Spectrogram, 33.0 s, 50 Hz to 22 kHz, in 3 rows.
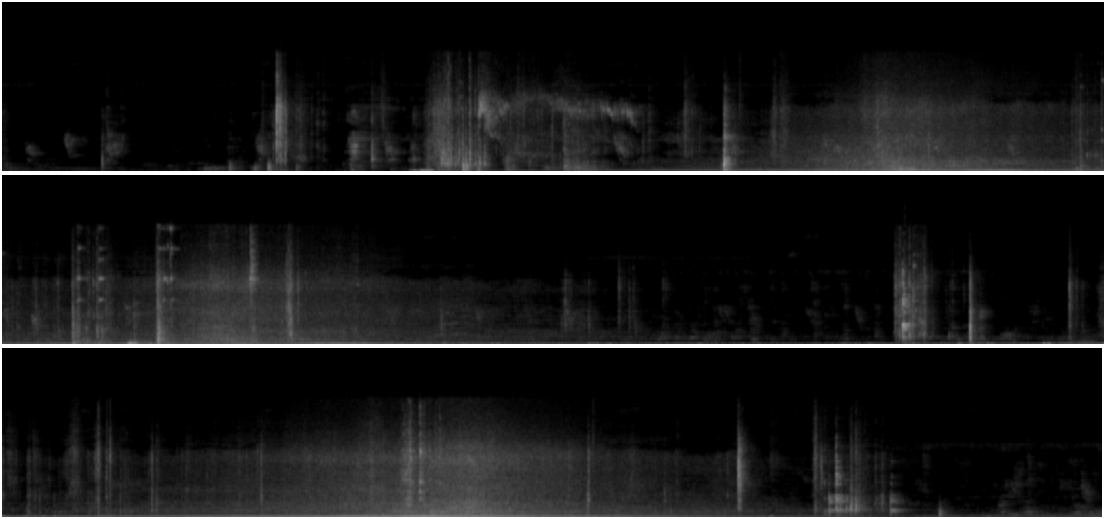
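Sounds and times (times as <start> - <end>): metal tools clicking and knocking: 10.7 - 13.7, 30.2 - 31.2.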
